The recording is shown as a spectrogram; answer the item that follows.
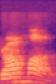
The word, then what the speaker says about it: Rama: mantra or great mantra area and rama rhymes with drama are sanskrit words hari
